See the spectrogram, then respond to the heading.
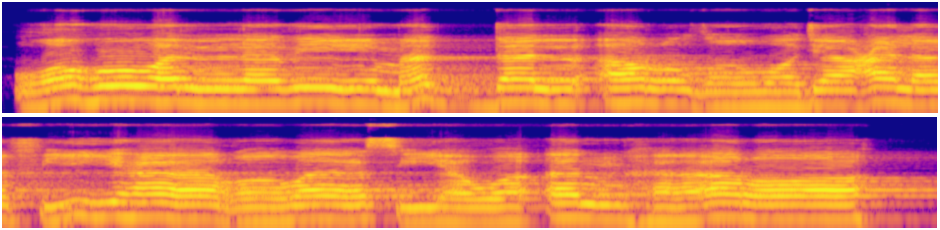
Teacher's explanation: را کے اوپر 2 زبر ہے، یہاں پر وقف کریں گے تو ایک زبر کے ساتھ الف پڑھیں گے اور را کو پر پڑھیں گے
